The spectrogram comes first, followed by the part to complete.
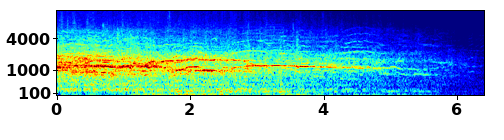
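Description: Concert hall crowd cheering and shouting in welcome, many voices at once. The cheering fades away over the last two seconds.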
